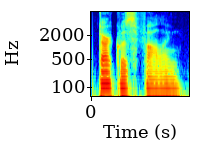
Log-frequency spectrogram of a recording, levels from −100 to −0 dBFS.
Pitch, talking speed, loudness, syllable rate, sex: 90 Hz, 180 wpm, -22 LUFS, 4.9 syllables/s, male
